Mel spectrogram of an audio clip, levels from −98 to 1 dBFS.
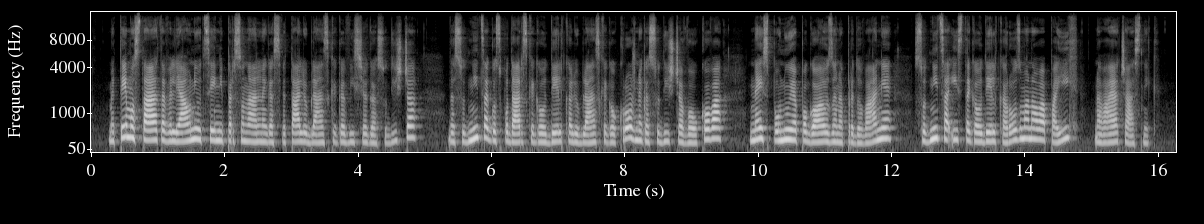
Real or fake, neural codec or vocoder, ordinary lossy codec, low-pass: real; none; Opus, 64 kbps; 14.4 kHz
